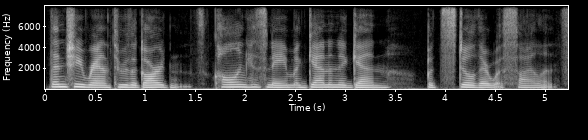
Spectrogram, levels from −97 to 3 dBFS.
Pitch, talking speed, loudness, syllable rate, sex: 205 Hz, 195 wpm, -16 LUFS, 5.1 syllables/s, female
